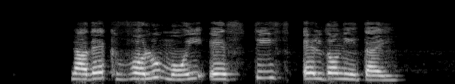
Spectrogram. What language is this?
Esperanto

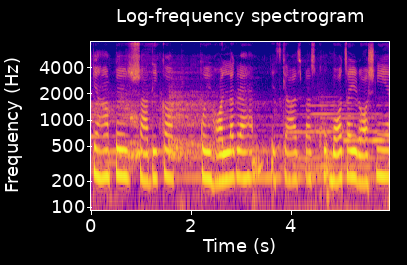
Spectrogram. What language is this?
Hindi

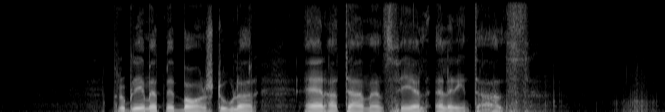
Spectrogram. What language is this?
Swedish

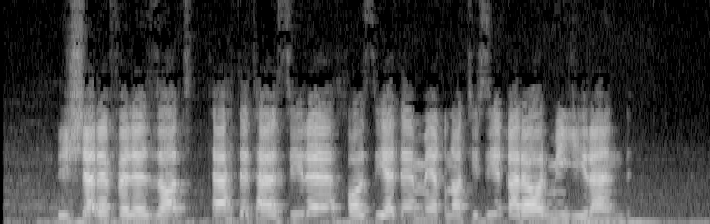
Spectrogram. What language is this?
Persian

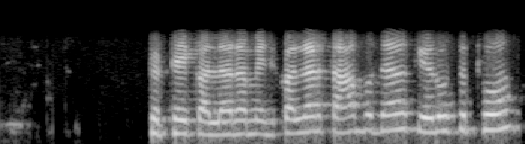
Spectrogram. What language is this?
Sindhi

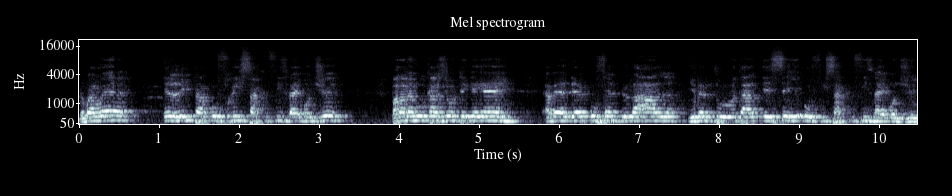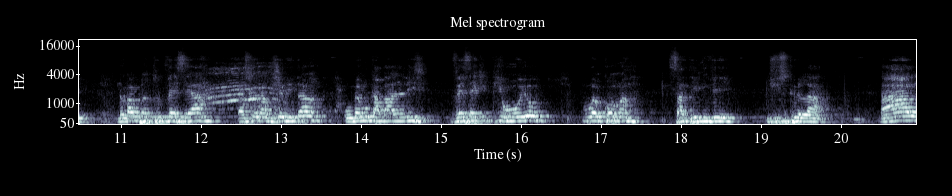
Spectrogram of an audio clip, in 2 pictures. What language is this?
French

